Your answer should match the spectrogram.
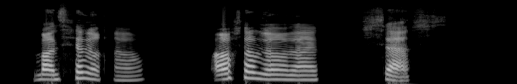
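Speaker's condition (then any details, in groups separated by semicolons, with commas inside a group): Spinal muscular atrophy type 1; most severe form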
